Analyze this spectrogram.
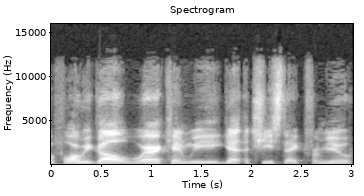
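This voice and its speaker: A man in a normal speaking voice with an American accent, medium pitch and fairly even intonation. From New York. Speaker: podcast host. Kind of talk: casual interview.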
